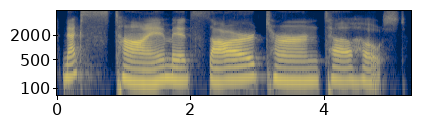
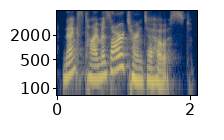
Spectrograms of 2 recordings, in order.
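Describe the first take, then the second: First: The sentence is spoken slowly. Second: The sentence is spoken at natural speed. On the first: "I'll say it slowly" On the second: "then I'll say it at a natural pace"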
